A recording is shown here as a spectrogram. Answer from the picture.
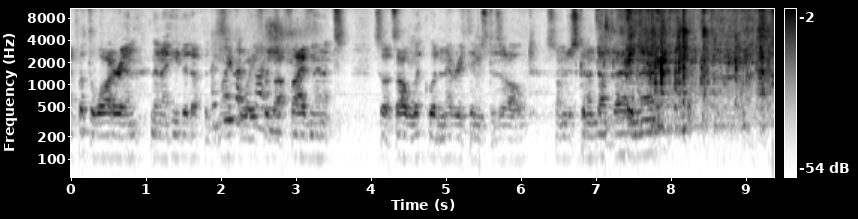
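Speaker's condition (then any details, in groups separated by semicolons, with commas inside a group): No condition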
